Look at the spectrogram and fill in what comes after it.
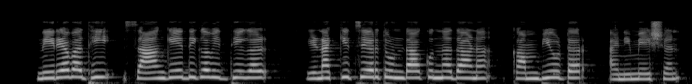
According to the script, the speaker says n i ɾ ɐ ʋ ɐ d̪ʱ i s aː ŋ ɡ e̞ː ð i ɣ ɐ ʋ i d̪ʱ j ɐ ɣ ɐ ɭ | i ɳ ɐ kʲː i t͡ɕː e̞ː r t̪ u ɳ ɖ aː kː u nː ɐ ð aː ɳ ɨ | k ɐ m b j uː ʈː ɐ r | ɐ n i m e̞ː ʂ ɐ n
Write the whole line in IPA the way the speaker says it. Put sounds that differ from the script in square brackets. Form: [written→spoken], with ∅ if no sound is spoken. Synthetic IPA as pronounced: n i ɾ ɐ ʋ ɐ d̪ʱ i s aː ŋ ɡ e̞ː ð i ɣ ɐ ʋ i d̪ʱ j ɐ ɣ ɐ ɭ | i ɳ ɐ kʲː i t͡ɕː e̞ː r t̪ u ɳ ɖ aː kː u nː ɐ ð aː ɳ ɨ | k ɐ m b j uː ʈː ɐ r | ɐ n i m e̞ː ʂ ɐ n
